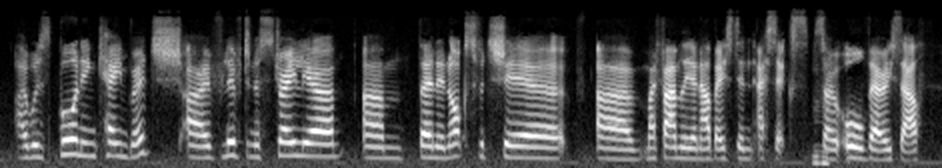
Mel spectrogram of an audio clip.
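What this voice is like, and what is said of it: Southern English RP accent. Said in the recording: “I can't really trace any northern accent in your voice ... your English sounds very RP to me”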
